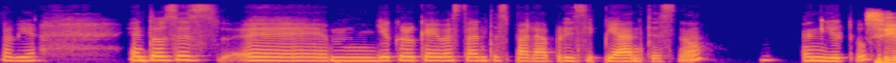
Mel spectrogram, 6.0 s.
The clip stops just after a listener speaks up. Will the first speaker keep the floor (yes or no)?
no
